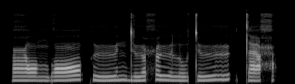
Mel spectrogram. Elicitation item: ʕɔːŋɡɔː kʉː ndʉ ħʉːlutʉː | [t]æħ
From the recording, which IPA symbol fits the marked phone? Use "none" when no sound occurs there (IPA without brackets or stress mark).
t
